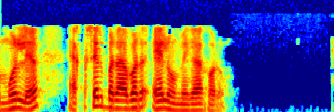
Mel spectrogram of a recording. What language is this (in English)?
Gujarati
